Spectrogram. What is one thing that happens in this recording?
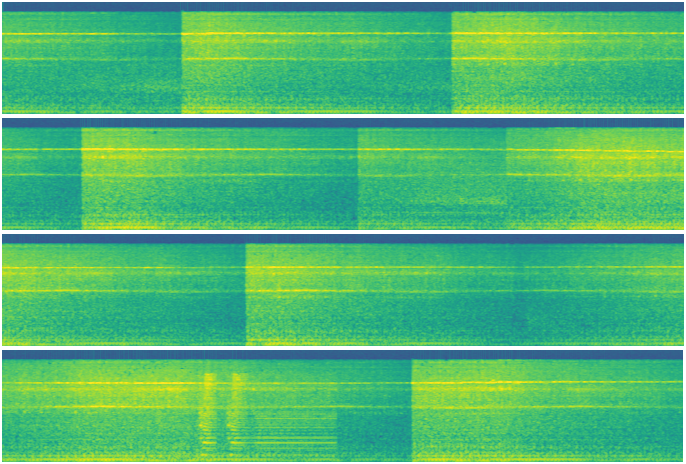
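Tyres roll over the road with a steady hum.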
